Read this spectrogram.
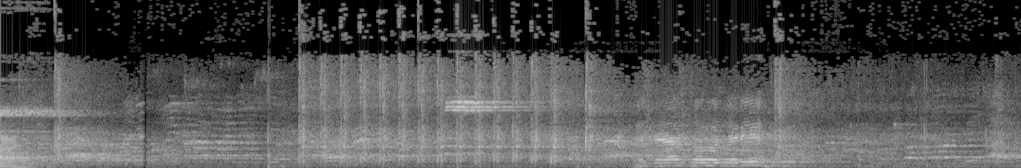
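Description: A crowd of spectators chatters under a large echoing roof.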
